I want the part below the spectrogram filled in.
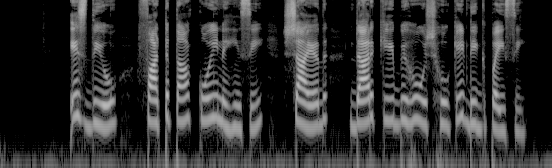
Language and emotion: Punjabi, neutral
